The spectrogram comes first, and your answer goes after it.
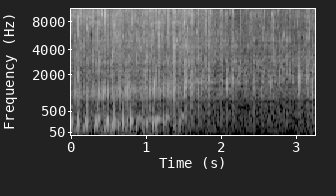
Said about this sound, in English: We'll go ahead and dump that in a mess cup.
